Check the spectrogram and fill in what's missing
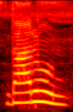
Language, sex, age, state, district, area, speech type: Bengali, female, 30-45, West Bengal, Paschim Medinipur, rural, read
